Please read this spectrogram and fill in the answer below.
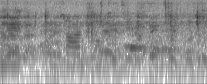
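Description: Faint voices of people talking in the background outdoors, with a few light crunching steps on a gravel road.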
